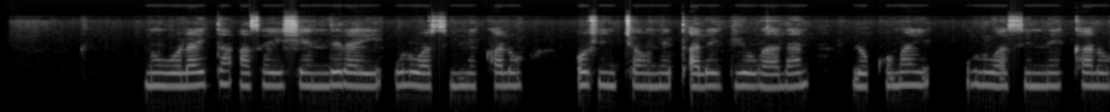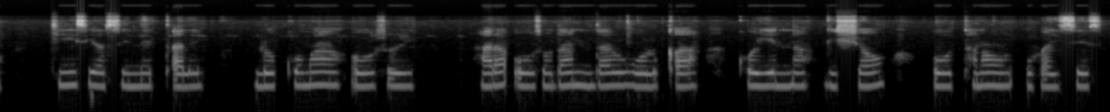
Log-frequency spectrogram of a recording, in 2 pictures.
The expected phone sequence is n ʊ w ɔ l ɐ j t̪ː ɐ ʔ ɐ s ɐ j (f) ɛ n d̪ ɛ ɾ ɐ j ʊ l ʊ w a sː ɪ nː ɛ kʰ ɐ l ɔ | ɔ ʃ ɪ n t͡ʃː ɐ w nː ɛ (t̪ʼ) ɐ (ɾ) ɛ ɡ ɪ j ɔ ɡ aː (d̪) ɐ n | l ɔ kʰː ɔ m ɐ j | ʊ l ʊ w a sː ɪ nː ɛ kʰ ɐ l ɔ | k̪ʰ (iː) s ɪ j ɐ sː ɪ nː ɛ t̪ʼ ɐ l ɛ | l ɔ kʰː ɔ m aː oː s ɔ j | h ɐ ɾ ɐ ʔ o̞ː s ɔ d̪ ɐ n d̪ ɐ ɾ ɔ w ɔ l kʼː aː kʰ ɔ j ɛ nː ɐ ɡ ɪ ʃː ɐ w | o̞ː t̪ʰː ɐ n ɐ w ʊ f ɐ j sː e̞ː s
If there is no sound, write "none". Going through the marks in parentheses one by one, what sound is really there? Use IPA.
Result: ʃ, t̪ʼ, l, d̪, iː

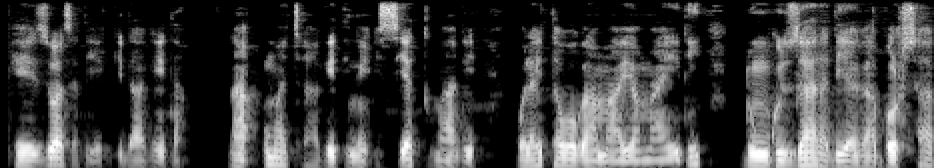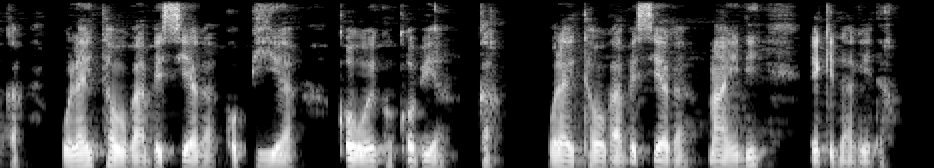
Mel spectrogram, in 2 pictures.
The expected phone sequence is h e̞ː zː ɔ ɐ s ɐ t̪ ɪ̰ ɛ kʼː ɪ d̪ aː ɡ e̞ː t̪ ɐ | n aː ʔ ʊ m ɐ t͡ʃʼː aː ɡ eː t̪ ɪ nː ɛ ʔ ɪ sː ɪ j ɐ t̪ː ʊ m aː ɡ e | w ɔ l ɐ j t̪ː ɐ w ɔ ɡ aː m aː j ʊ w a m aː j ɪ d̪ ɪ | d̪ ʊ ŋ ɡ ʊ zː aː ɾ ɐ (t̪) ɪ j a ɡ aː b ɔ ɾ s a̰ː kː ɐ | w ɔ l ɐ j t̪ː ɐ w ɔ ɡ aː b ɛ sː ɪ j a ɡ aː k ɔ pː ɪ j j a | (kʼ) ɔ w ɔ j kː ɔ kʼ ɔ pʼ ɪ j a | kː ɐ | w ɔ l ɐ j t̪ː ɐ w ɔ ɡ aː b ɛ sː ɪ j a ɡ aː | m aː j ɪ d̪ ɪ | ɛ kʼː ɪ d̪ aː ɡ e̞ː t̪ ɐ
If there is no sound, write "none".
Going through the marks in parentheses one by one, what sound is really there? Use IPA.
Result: d̪, kʼ

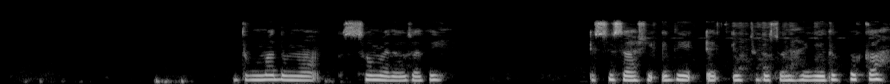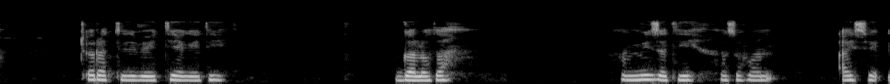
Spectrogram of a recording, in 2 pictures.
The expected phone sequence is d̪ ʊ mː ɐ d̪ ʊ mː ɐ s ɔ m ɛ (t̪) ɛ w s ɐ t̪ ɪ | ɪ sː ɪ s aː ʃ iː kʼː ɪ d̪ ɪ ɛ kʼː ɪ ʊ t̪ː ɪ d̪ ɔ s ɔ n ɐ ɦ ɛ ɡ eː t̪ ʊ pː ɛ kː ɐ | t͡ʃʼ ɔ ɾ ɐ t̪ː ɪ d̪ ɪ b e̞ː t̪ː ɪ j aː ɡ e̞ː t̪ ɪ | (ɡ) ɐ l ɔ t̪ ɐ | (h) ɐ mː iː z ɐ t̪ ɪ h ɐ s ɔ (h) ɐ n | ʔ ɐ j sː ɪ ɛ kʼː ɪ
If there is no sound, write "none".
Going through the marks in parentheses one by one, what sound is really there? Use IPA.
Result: d̪, ɡ, h, f

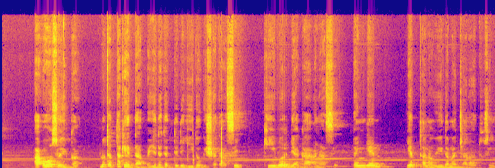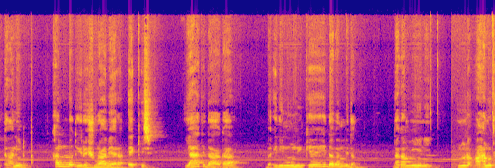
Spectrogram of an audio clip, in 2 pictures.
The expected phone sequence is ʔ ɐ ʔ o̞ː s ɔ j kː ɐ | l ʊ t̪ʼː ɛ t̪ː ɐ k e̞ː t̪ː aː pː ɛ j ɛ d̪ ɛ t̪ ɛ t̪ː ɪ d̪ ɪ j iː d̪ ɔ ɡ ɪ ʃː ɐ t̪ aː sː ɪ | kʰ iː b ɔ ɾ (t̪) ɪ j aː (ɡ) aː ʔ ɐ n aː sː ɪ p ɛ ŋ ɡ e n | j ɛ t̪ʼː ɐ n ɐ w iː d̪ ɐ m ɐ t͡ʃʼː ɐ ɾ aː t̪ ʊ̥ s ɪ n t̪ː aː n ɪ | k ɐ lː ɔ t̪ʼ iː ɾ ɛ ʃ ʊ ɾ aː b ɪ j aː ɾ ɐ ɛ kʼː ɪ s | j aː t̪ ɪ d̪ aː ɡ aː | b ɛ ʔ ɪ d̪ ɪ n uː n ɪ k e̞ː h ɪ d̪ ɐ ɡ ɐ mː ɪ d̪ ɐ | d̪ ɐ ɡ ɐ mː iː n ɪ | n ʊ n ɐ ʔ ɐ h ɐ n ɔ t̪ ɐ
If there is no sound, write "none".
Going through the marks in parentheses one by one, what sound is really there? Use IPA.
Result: d̪, k

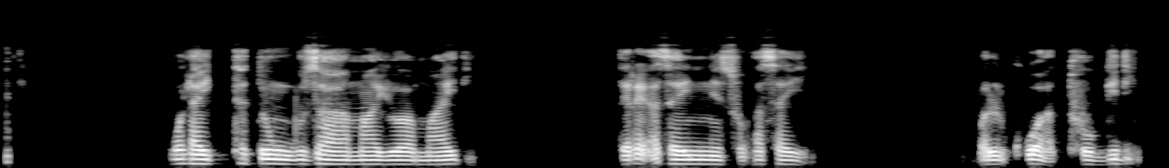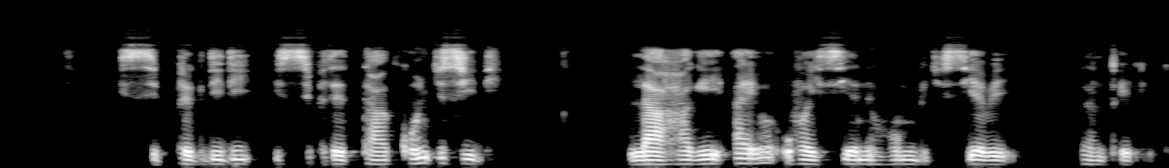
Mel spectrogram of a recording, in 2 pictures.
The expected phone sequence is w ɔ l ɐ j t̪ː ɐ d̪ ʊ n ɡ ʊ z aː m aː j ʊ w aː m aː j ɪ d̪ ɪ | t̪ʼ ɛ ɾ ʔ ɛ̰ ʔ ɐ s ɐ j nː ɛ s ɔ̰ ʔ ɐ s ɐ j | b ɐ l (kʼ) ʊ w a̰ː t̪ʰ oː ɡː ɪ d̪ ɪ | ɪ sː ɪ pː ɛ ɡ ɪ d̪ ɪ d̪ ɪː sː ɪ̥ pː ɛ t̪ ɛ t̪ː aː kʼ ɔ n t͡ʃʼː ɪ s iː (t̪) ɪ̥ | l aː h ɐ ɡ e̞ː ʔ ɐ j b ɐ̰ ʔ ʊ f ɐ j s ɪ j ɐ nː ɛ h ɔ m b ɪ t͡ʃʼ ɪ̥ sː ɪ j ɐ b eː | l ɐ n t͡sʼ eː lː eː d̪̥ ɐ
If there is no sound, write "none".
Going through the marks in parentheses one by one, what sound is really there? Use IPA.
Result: kʼ, d̪

